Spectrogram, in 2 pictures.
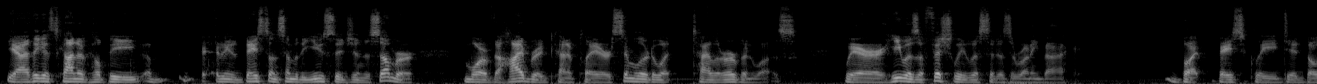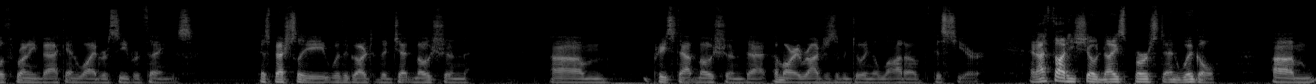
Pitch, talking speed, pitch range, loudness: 105 Hz, 190 wpm, 90-120 Hz, -35 LUFS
